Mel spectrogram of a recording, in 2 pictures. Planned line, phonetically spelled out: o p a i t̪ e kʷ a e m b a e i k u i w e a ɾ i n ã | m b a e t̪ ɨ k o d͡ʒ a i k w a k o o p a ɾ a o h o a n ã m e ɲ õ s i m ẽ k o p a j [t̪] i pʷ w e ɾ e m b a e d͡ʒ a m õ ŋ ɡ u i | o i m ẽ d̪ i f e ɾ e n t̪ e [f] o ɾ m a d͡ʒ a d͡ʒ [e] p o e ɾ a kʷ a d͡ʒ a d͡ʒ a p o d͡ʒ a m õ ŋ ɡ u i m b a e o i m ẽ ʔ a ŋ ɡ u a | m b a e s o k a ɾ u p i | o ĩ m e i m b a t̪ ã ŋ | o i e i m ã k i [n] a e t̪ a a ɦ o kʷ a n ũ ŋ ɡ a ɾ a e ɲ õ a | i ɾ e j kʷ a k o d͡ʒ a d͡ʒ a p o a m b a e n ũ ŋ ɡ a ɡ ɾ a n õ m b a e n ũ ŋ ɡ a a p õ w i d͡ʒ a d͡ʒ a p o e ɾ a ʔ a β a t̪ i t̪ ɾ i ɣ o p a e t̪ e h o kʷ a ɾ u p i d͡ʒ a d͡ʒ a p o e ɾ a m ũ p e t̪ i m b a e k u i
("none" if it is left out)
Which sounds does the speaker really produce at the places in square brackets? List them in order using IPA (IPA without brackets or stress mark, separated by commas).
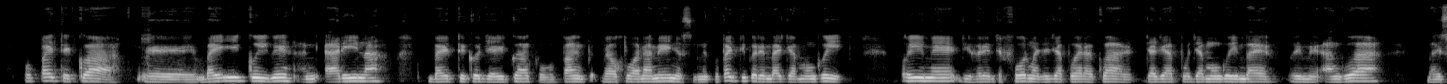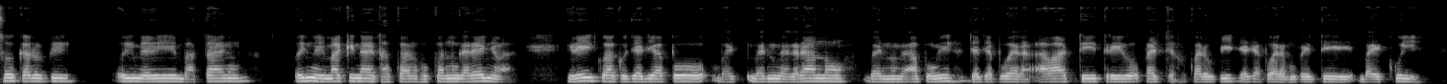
t̪, f, a, n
